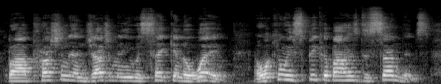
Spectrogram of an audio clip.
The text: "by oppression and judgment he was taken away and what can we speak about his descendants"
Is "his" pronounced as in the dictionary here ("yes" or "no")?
yes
